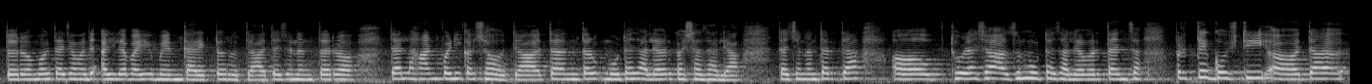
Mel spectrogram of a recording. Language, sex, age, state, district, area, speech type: Marathi, female, 18-30, Maharashtra, Pune, urban, spontaneous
